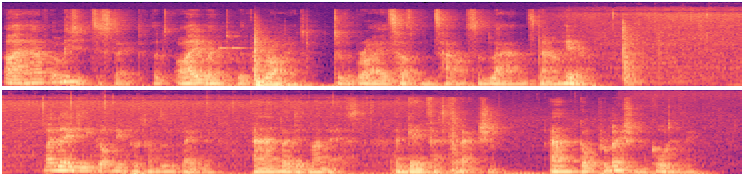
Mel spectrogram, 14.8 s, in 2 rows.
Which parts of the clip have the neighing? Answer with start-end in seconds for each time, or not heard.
not heard.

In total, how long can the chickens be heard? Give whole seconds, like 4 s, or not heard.
not heard.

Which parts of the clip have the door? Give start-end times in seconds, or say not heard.
1.9-3.1, 6.2-7.0, 11.2-12.2.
